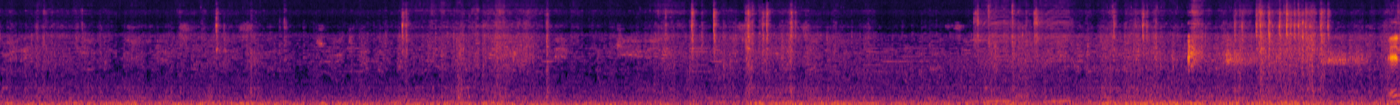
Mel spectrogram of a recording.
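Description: A car's engine and tyre noise heard from inside the cabin while driving, a steady low rumble.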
